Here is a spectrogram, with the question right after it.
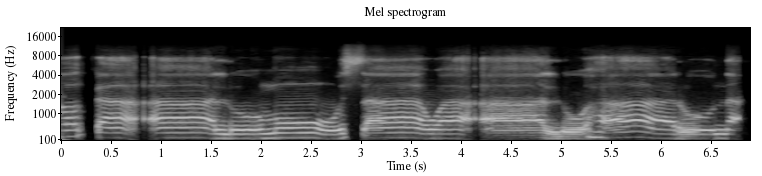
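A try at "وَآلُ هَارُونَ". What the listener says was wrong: Ru-nya panjang. Ru-nya panjang, H-nya panjang. H ini panjang karena mad asli. Ru-nya panjang karena mad tabi'i. Na-nya pendek karena kosar. bacanya gini ya. Taraka alu Musa wa alu Harun. Jadi mad disukun.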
